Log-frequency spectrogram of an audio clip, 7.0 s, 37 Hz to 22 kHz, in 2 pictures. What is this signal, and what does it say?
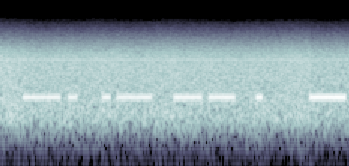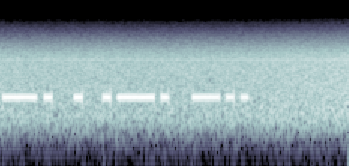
Morse code, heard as a keyed tone, hand-sent with a straight key, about 16 wpm, 530 Hz, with heavy radio static. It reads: NAME GERD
